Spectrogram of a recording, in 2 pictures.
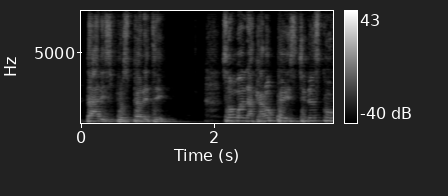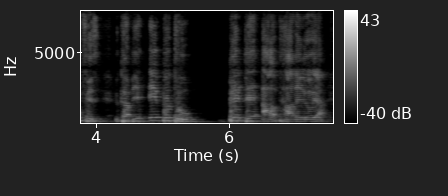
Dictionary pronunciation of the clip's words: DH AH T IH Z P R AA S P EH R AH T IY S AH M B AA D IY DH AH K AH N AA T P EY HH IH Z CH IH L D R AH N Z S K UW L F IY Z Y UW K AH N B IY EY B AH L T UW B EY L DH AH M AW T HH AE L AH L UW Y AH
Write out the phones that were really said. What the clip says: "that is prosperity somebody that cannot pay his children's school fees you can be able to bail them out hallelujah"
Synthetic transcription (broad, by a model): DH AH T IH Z P R AA S P EH R AH T IY S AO M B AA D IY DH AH K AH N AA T P EY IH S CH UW D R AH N S K UW L F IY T Y UW K AH N B IY EY B AH L T UW B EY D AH AW T HH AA L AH L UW Y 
